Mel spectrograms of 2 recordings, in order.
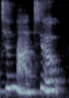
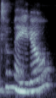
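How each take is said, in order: First: It is said with a British accent. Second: It is said without a British accent. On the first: "Like I'm so British" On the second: "I say tomato"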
